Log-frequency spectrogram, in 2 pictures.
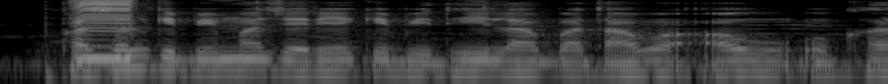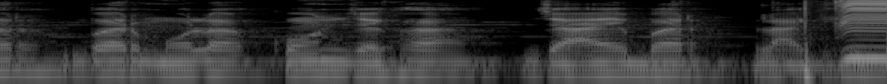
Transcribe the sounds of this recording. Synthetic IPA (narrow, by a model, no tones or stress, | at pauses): pʰɐsəlkebiːmad͡ʒɐɾijakebɪd̪ʱilaːbɐt̪aːʋaʔɐuo̰kʰəɾbɐɾmoːlakoːnd͡ʒɐɡʱad͡ʒaːebəɾlaːɡi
